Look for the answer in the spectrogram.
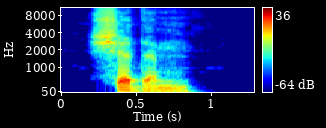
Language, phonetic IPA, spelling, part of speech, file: Polish, [ˈɕɛdɛ̃m], siedem, adjective, Pl-siedem.ogg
